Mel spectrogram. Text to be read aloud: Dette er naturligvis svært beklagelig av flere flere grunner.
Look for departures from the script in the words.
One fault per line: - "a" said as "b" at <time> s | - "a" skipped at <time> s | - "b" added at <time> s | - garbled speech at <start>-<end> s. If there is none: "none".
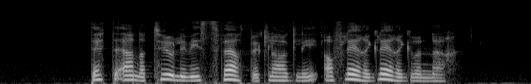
none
